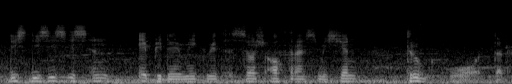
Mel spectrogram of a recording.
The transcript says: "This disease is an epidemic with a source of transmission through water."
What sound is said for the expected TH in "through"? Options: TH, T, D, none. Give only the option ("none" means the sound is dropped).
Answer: T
